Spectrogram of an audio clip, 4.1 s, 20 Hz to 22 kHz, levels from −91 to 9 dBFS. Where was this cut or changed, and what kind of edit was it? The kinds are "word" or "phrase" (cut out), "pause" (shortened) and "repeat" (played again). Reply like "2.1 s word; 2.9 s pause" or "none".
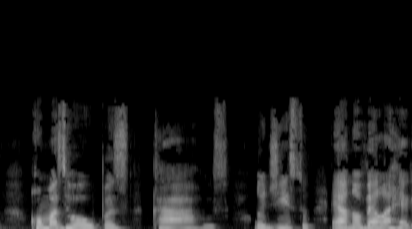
1.4 s word; 2.6 s word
